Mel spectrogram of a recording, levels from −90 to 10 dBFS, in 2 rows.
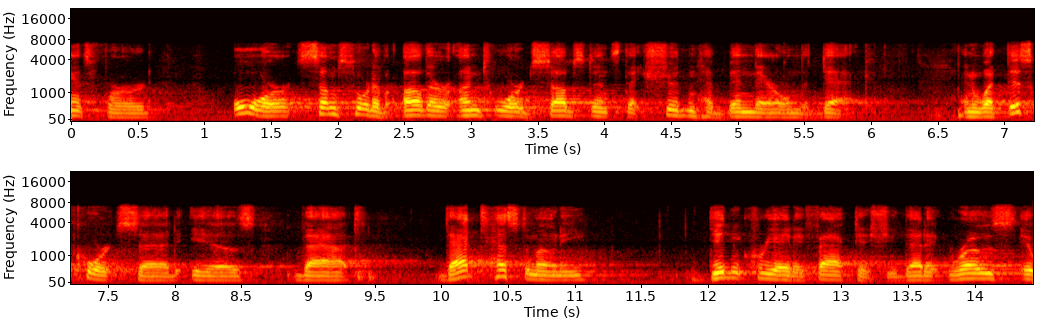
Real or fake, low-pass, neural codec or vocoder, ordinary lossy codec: fake; 7.2 kHz; vocoder, 44.1 kHz, 128 mel bands every 512 samples, BigVGAN v2; Opus, 32 kbps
